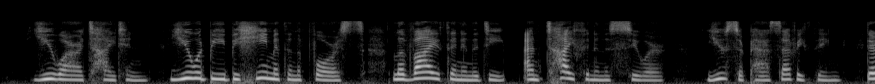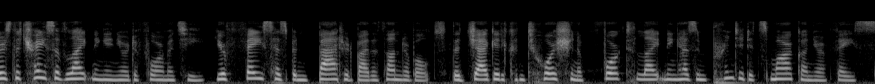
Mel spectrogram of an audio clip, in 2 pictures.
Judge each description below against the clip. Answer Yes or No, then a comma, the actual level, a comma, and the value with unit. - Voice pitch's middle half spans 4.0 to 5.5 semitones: No, average, 3.6 semitones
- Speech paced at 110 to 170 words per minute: No, average, 185 wpm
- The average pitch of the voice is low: No, high, 225 Hz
